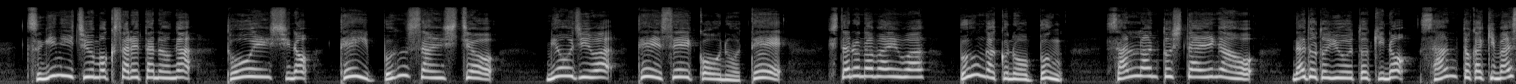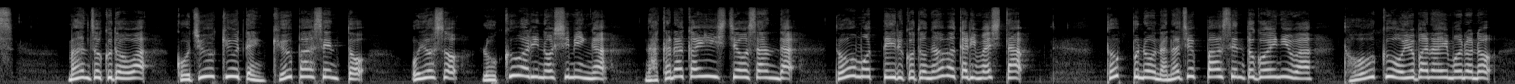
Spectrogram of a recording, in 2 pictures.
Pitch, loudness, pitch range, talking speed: 320 Hz, -16 LUFS, 285-350 Hz, 215 characters per minute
